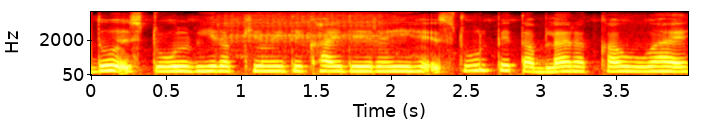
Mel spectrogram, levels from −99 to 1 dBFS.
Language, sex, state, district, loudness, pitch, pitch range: Hindi, female, Uttar Pradesh, Etah, -14 LUFS, 220 Hz, 215-230 Hz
